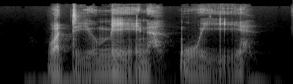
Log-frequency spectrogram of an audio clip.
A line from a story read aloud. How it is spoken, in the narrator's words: Vanguard asked, his voice low and dangerous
